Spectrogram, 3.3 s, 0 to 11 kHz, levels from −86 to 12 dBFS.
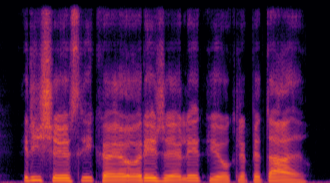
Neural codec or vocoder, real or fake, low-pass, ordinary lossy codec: autoencoder, 22.05 kHz, a latent of 192 numbers a frame, VITS, trained on many speakers; fake; none; none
